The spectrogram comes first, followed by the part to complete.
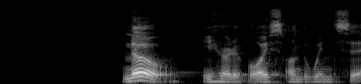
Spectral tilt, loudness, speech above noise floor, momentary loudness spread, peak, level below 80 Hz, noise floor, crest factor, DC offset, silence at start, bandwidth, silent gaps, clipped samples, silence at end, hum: -4.5 dB/octave; -21 LUFS; 61 dB; 22 LU; -4 dBFS; -66 dBFS; -83 dBFS; 20 dB; under 0.1%; 1.25 s; 14 kHz; none; under 0.1%; 0 s; none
